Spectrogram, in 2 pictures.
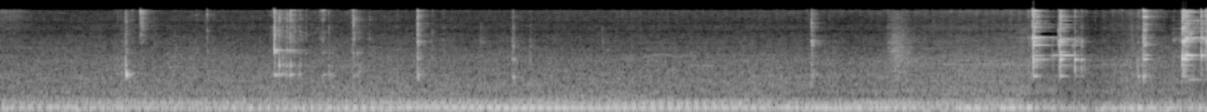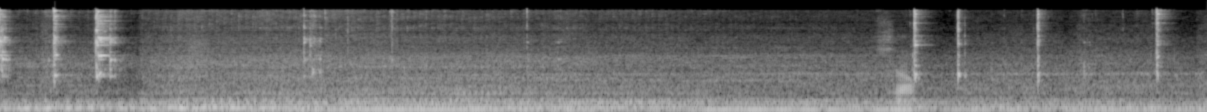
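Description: Sharp metallic clinks of steel pliers against a steel Zippo lighter case on a tile floor, a quick cluster about five seconds in and a few more clicks near the end as the lighter is handled, over a steady low hum.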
